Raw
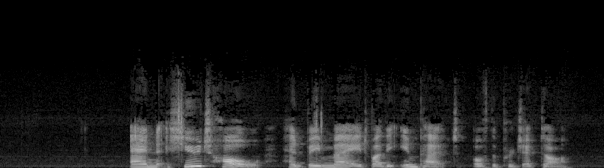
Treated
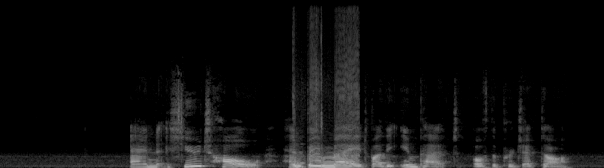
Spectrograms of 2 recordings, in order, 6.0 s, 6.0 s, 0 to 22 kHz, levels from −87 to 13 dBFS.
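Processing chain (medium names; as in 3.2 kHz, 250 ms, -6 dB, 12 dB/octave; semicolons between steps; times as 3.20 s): peak limiter -14 dBFS, peak gain reduction 10 dB; 1.38–1.97 s: peaking EQ 800 Hz -12 dB -> -3 dB 1 oct; 2.92–3.59 s: waveshaping leveller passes 3; FFT filter 1.6 kHz 0 dB, 3.4 kHz -27 dB, 10 kHz -9 dB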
